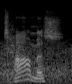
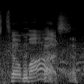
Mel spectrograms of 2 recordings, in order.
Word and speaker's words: Tomas: quiet and soft spoken when everybody started pronouncing his name Thomas. He started calling himself Thomas. Finally, Jim Morris said, if your name is Tomas, tell him your name is Tomas.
